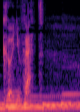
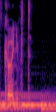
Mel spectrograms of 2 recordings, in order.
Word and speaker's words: könyvet: Of course there is the e sound, because if we wanted to pronounce könyvt, that would be really impossible. Or, well, it's possible, I have to tell you, but it's really ugly if you say könyvt.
